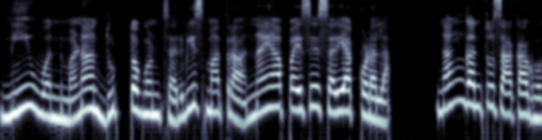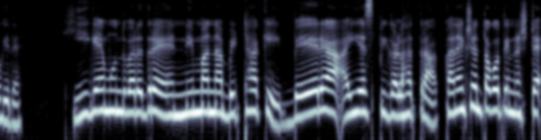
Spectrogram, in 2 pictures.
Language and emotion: Kannada, angry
